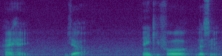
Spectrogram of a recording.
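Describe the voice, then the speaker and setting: In this low-pitched clip, a middle-aged Kansai-accented man teaches English pronunciation in an easygoing way. He fills pauses while thinking aloud and models English phrases at a slow pace, over a slight hiss or hum.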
